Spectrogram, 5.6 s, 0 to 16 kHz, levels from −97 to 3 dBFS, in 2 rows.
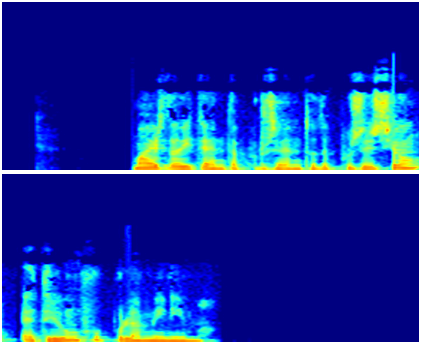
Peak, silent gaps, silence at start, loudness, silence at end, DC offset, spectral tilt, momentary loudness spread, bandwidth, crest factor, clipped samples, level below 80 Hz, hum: -8 dBFS; none; 0.9 s; -25 LUFS; 1.45 s; under 0.1%; -5.5 dB/octave; 6 LU; 9.4 kHz; 18 dB; under 0.1%; -66 dBFS; none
